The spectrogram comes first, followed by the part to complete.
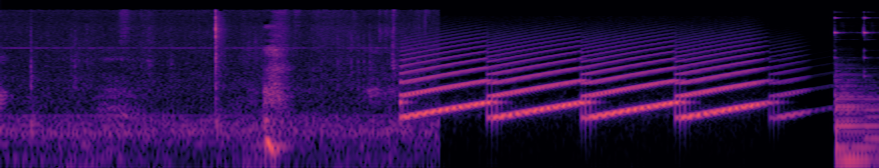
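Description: Faint room tone with a few light clicks. About halfway through, an electronic alarm sound effect starts: a repeated rising whoop, about one and a half sweeps a second, running for about three seconds.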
